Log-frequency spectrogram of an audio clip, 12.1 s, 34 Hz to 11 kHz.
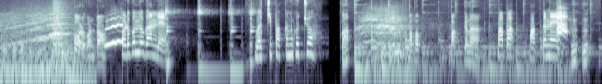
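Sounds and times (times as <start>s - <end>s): background music with low bass: 7.1s - 12.0s.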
